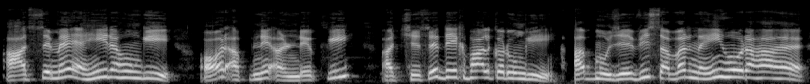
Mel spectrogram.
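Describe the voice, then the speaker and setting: A woman voicing a gentle, soft-hearted female crow wife in a children's cartoon, speaking respectfully and pleadingly. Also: high-pitched, no echo, clean studio sound, exaggerated voice. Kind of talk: Hindi children's cartoon dialogue.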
